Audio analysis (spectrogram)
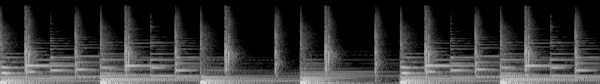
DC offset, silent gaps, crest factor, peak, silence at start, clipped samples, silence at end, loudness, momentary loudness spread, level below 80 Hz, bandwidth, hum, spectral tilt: under 0.1%; none; 18 dB; 0 dBFS; 0 s; under 0.1%; 0 s; -19 LUFS; 13 LU; -24 dBFS; 17 kHz; none; -6 dB/octave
